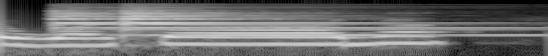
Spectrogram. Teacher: واستکبر وکانا، کاف باریک ادا کرنا، الف مد آ گیا تو مد اصلی کریں گے. وکانا، نون کے زبر کو لمبا نہیں کریں گے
